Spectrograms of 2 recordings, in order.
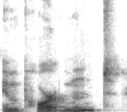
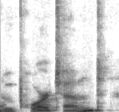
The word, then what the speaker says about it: important: Americans pronounce it now I can say important with my T sound in the middle important but Americans will typically say important where they will stop that T and so when I'm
